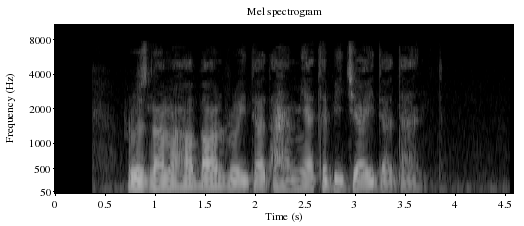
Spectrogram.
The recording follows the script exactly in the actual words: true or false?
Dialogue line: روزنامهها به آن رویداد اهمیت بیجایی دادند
true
